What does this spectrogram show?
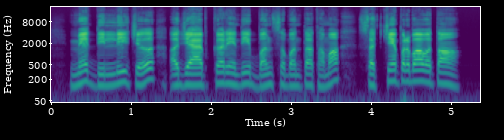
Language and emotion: Dogri, surprised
